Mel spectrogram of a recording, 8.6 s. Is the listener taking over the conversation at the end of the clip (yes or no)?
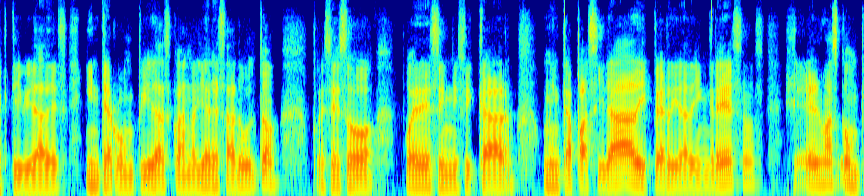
no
